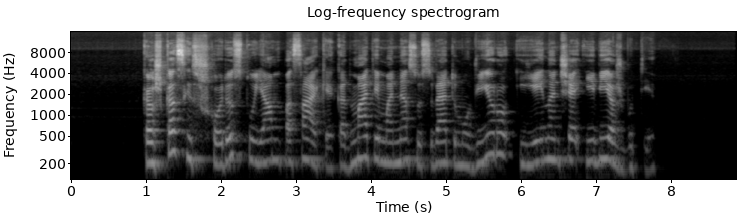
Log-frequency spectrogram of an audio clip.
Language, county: Lithuanian, Tauragė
